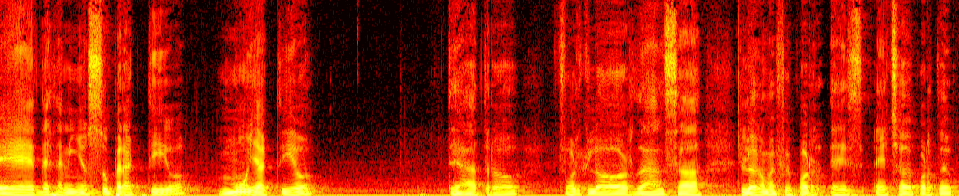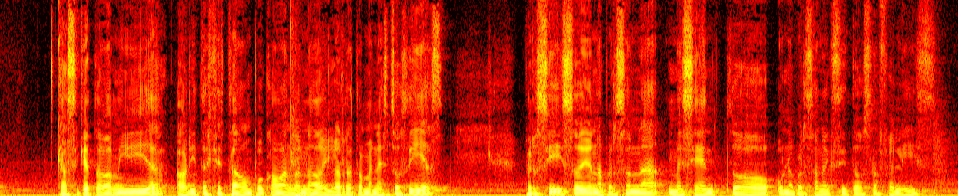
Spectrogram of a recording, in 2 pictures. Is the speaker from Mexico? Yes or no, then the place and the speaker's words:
no; Venezuela; moved away; Bueno, soy venezolano, como por si no lo había notado por el acento.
